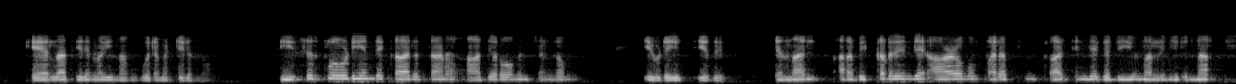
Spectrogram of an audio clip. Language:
Malayalam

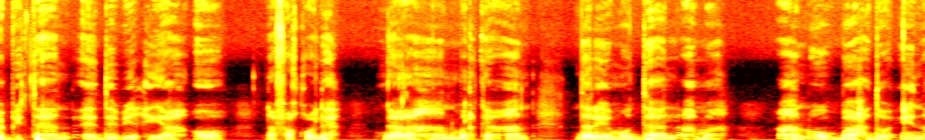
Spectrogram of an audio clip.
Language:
Somali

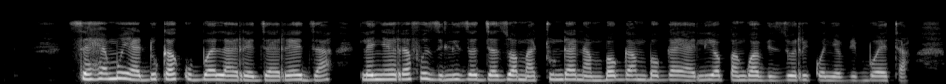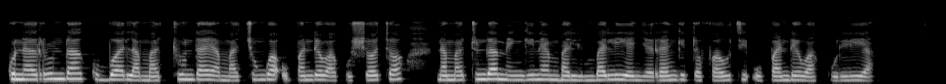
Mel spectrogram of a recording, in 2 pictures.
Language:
Swahili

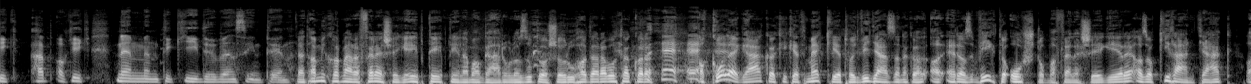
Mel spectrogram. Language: Hungarian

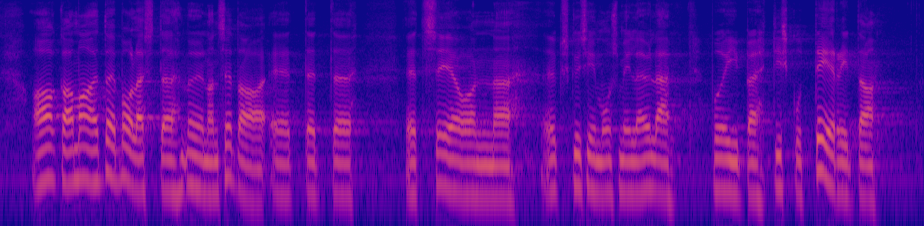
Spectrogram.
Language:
Estonian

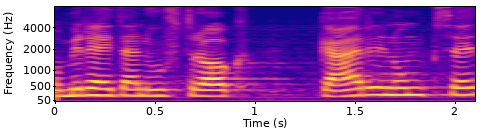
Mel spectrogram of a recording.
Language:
Swiss German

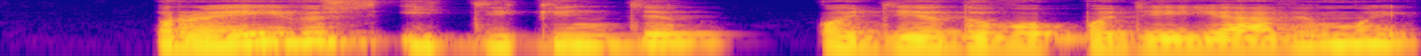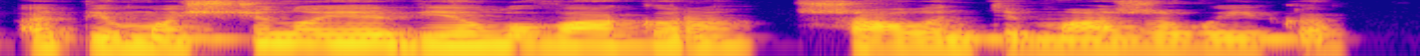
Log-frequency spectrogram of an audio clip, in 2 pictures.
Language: Lithuanian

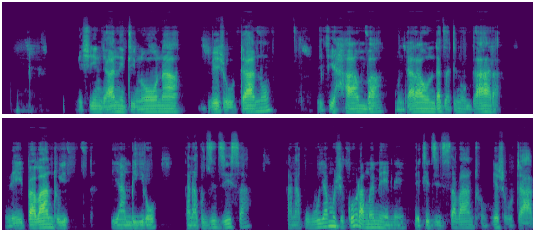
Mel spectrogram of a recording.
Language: Ndau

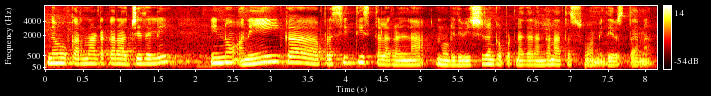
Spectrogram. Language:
Kannada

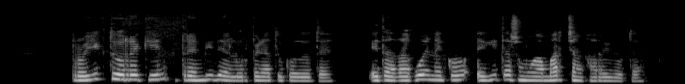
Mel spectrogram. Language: Basque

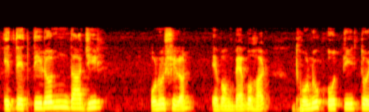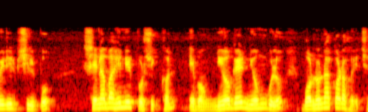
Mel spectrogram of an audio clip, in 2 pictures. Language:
Bangla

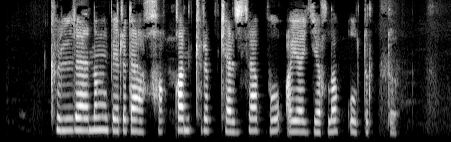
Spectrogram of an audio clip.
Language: Uyghur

